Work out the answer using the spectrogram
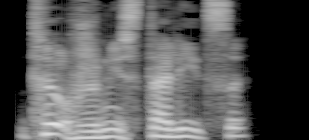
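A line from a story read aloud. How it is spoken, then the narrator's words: Snorting. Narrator (Russian): фыркнул Крылов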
